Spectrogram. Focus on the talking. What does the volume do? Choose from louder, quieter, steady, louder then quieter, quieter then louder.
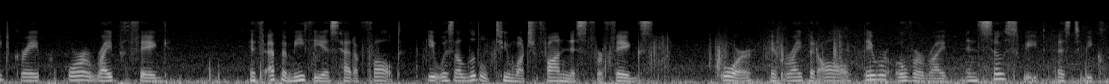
steady.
